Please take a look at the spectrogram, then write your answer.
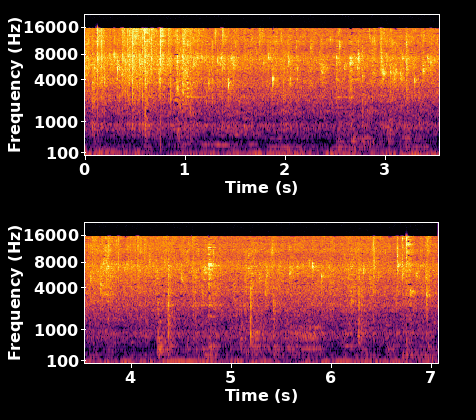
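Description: Steady crackling sizzle of garlic frying in hot oil, close and fairly loud, with a few stirring scrapes and no voices.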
